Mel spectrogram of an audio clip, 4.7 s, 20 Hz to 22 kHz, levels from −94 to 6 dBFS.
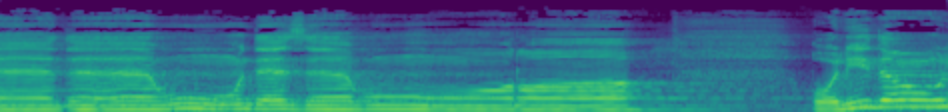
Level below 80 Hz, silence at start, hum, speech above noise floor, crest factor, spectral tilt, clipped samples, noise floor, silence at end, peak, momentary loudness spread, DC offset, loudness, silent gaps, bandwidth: -62 dBFS; 0 s; none; 21 dB; 14 dB; -6 dB/octave; under 0.1%; -39 dBFS; 0 s; -4 dBFS; 18 LU; under 0.1%; -19 LUFS; none; 14.5 kHz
